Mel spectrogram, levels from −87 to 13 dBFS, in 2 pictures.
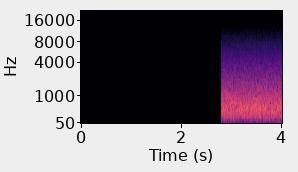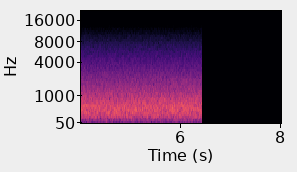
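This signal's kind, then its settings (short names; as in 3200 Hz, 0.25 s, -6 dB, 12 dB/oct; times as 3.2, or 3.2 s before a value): noise band 350–450 Hz, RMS -24 dBFS 3.63 s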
